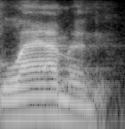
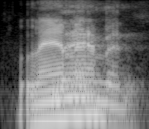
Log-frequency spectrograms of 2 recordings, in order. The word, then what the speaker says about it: Laman: John says it's pronounced Laman, like jam. Laman.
